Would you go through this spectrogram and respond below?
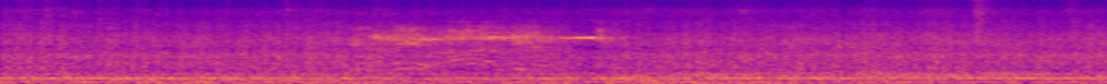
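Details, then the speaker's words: Mall AHU, fan on VSD, heard near a supermarket: steady heavy rush of air under a constant low hum; excess airflow; fan speed being reduced via the VSD. "So now we are having the trouble with the noisy sounds. This noisy sound it go inside to the supermarkets because our supermarket are opening now, and but some tenants are not yet complete installations."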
